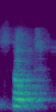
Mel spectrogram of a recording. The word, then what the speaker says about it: stopped: Pronunciation is only T. Stopped.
